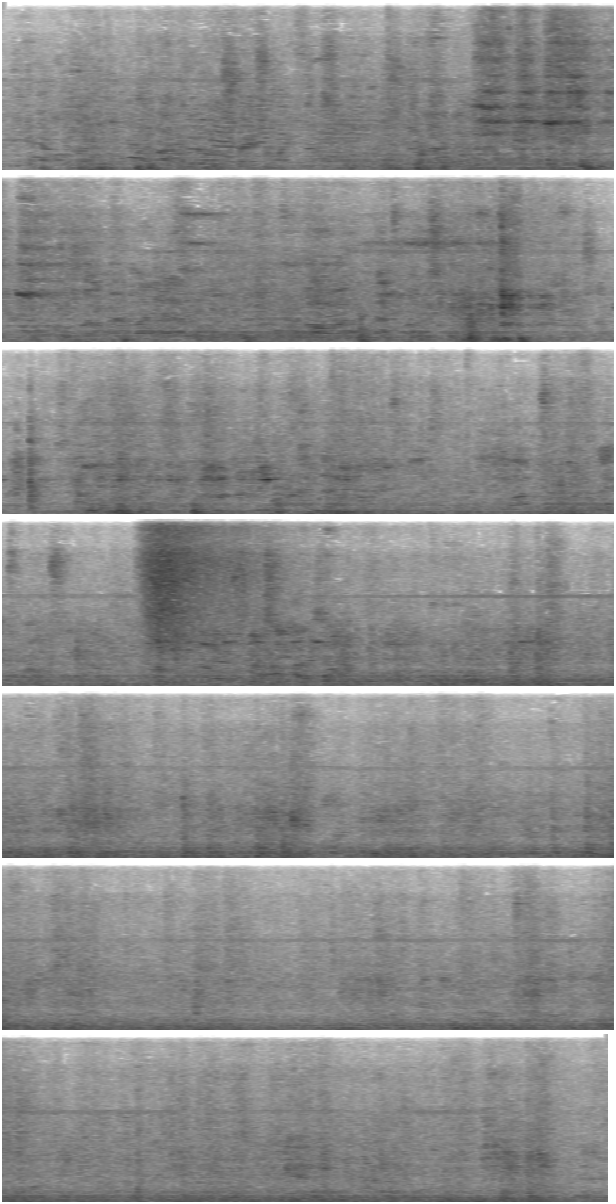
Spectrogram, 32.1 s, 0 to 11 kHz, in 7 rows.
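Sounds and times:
rumble of train wheels on track: 0:00.0 - 0:32.0.

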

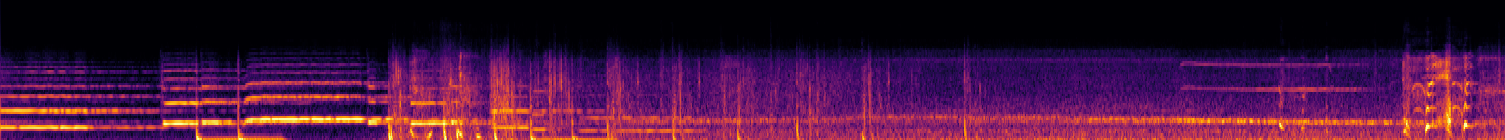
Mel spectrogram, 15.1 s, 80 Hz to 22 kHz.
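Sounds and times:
faint background noise: 0:00.0 - 0:15.0.

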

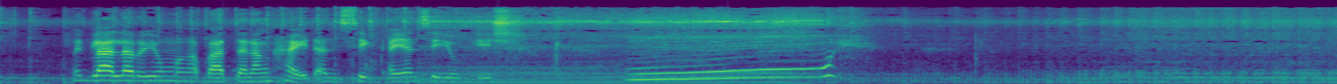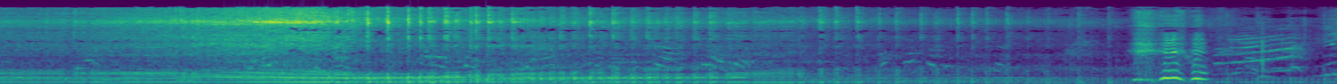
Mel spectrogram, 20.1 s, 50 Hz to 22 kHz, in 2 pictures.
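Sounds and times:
small motor vehicle passing: 0:01.5 - 0:20.0.

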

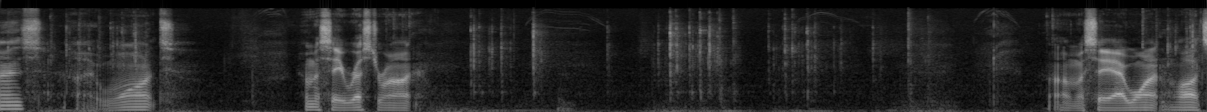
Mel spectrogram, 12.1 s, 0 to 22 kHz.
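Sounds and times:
keyboard typing clicks: 0:04.7 - 0:09.3.

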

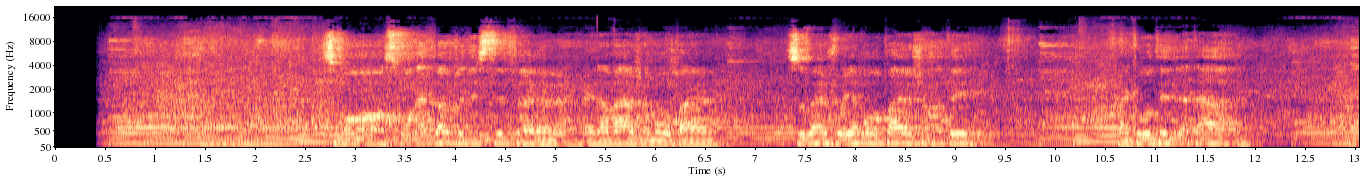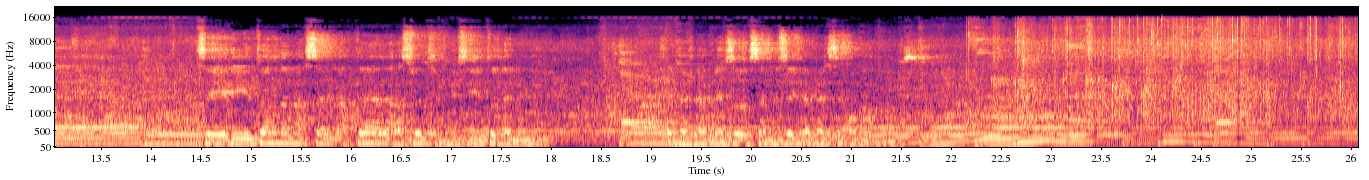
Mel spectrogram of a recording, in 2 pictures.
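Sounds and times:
country band playing soft chords: 0:00.4 - 0:26.0.

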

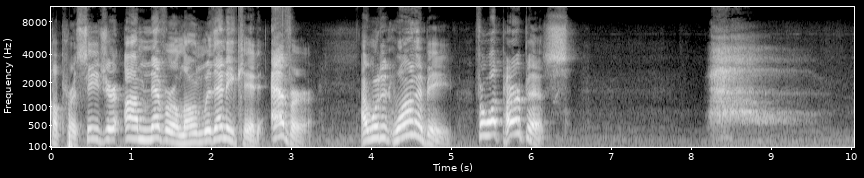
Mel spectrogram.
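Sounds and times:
man sighing: 0:08.2 - 0:09.6.

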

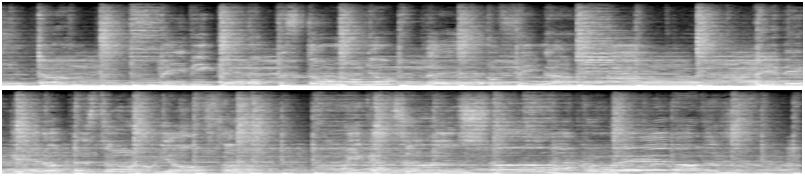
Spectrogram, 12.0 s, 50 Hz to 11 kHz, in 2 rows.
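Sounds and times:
bass line: 0:00.0 - 0:12.0
drum beat: 0:00.0 - 0:12.0
electric guitar melody with bends: 0:00.0 - 0:12.0.

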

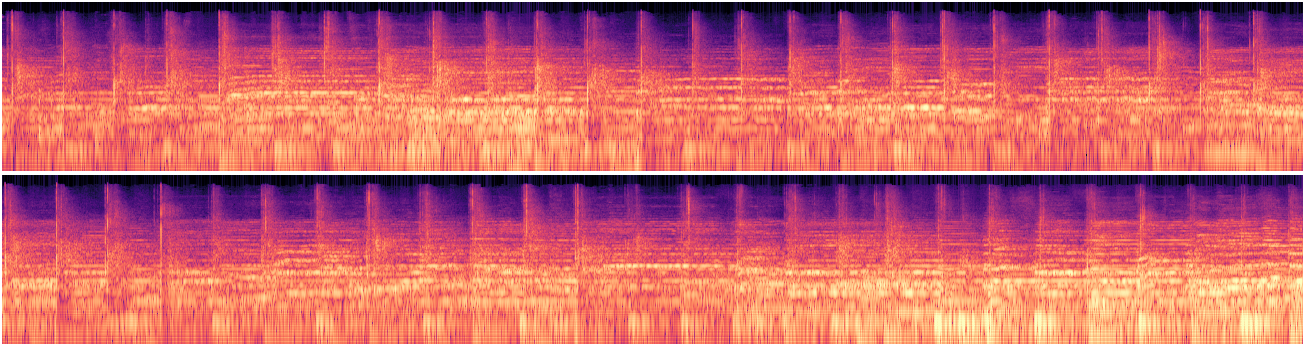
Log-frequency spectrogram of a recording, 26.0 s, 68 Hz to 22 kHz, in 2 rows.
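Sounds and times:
string band playing: 0:00.0 - 0:26.0
voices singing together: 0:00.0 - 0:26.0.

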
